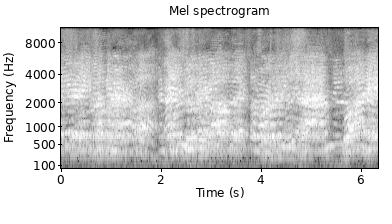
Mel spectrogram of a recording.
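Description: A group of children reciting the Pledge of Allegiance aloud in unison. Their many voices run together in phrases, with short pauses for breath about every two seconds.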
